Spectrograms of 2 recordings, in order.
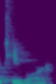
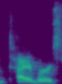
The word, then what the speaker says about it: Tibor: Sean, is it Tibor or Tibor? I always forget. I go with rhymes with tiger, so Tiber's fine.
